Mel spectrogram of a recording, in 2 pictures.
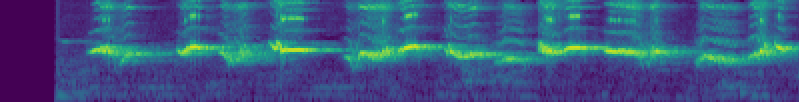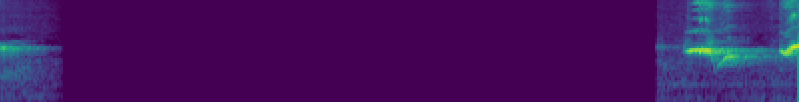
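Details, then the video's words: Master lure of robin song for caged birds: a fast three-second run of sweet slurred whistles, then silence, then the song starting again. "Masteran suara burung ROBIN"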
